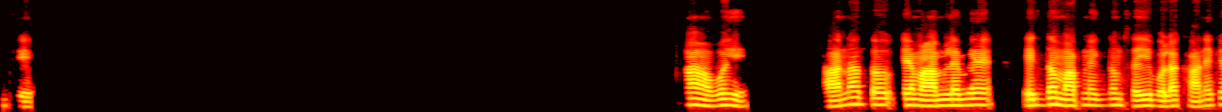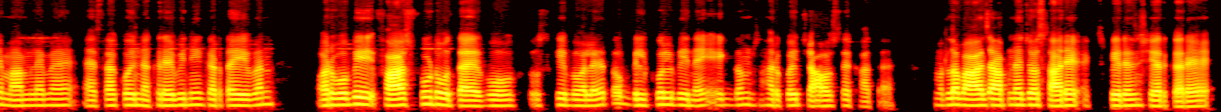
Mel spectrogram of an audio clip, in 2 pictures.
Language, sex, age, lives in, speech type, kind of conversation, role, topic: Hindi, male, 20-24, India, conversation, podcast, host, Saanjha khana saath khane se logon mein apnapan kaise badhta hai?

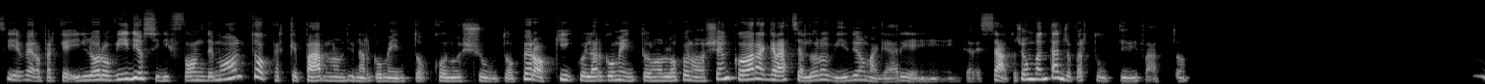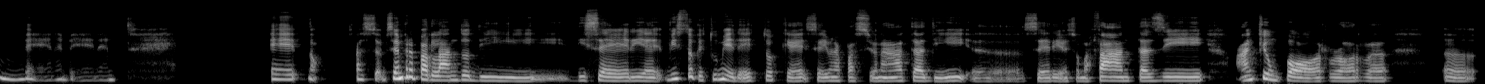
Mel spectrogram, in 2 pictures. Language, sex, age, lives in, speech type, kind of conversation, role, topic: Italian, female, 45-49, Italy, conversation, podcast, host, Che impatto hanno i social sulla popolarità delle serie TV?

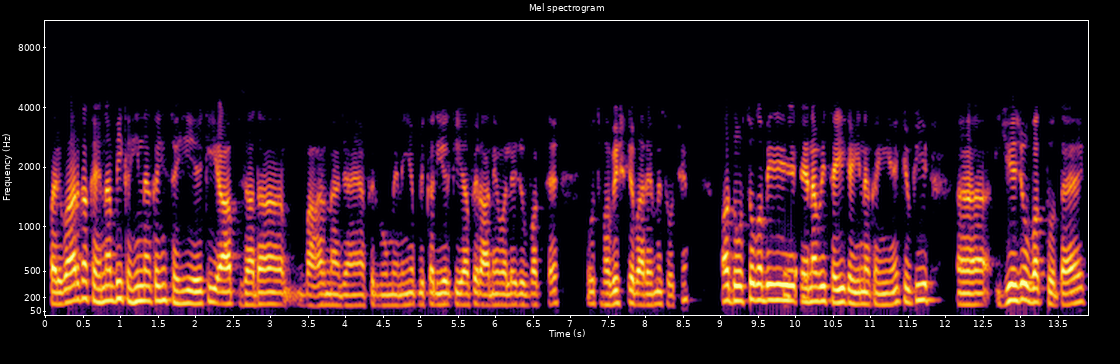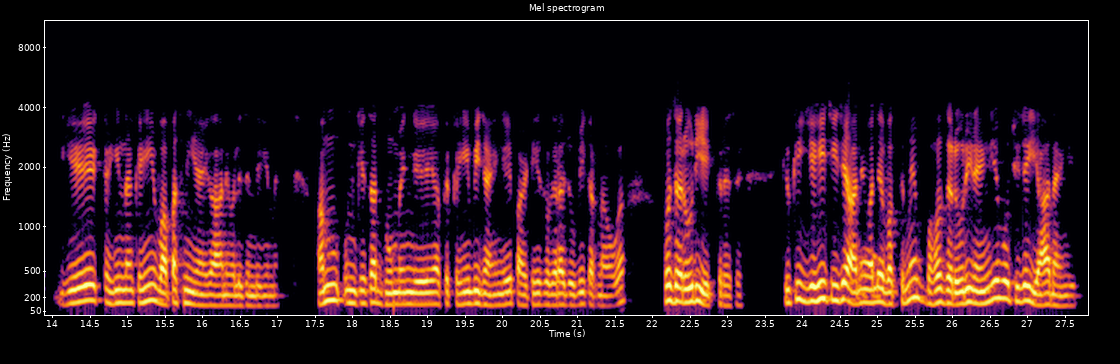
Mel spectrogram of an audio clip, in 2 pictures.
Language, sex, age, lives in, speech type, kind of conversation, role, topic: Hindi, male, 20-24, India, conversation, advice, advisor, मैं दोस्तों के साथ पार्टी और त्योहारों में सामाजिक दबाव और अपेक्षाओं को कैसे संभालूँ?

